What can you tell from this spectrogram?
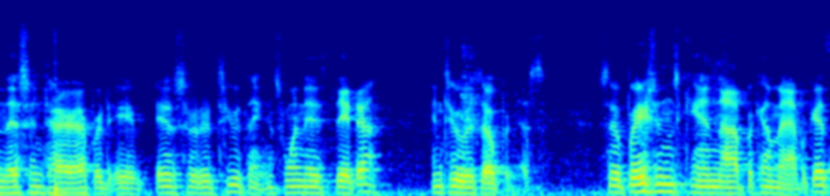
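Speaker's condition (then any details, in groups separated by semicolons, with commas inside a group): ALS; voice and hands affected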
